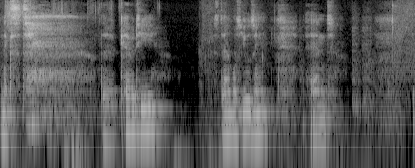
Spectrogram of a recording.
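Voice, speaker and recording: A man with a German accent speaks at a medium pitch. Audible room echo surrounds his voice. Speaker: hobbyist explaining electronics theory. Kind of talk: informal technical explanation. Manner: halting.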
